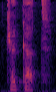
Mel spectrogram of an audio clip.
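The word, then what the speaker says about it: Tczekat: I'll try to spell it the best possible way. It would be T-C-Z-E-K-A-T, Čekat.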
